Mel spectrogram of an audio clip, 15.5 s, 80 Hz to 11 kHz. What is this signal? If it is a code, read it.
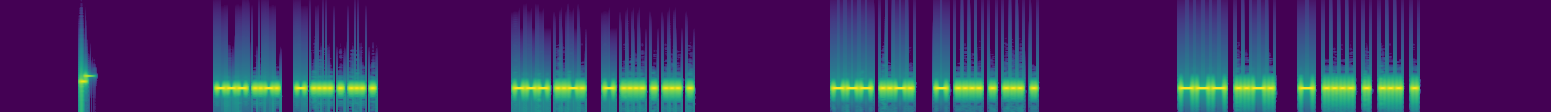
Morse code, heard as a keyed tone, about 37 wpm, 700 Hz. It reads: OF THESE OF THESE OF THESE OF THESE
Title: Speed-Racing - Sets of 2 Words 30wpm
